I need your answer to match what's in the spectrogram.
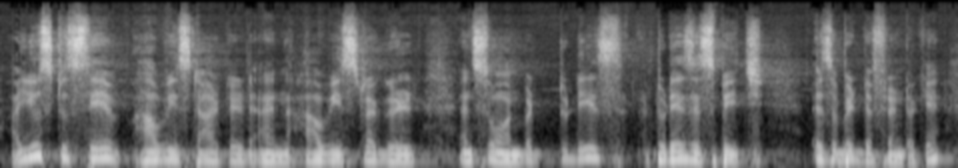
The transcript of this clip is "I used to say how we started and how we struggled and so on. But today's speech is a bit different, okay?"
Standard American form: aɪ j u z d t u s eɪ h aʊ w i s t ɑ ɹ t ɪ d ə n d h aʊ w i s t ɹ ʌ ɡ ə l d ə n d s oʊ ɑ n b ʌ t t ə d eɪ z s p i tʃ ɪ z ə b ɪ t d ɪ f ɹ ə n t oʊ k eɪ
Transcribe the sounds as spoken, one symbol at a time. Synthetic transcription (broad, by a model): aɪ j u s t u s eɪ h aʊ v i s t ɑ ɹ t ɪ d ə n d h aʊ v i s t ɹ ʌ ɡ ə l d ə n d s oʊ ɑ n b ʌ t t ə d eɪ z s p i tʃ ɪ z ə b ɪ t d ɪ f ɹ ə n t oʊ k eɪ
